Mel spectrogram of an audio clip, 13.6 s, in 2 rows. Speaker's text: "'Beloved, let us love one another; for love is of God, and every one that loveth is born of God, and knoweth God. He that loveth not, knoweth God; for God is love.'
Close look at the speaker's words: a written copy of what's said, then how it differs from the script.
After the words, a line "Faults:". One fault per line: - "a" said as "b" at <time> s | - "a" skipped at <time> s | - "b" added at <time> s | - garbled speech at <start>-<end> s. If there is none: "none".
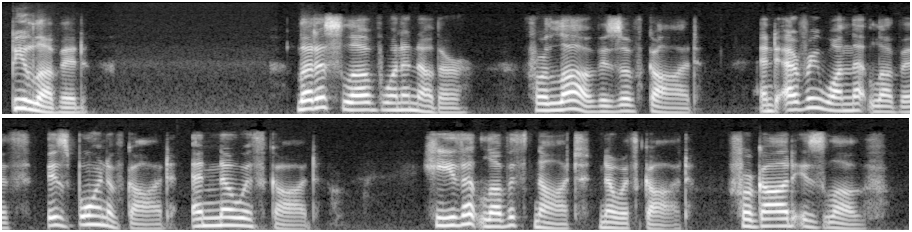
"'Beloved, let us love one another; for love is of God, and every one that loveth is born of God, and knoweth God. He that loveth not, knoweth God; for God is love.'
Faults:
none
